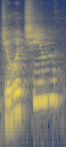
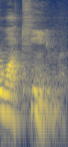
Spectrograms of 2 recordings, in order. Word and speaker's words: Joachim: I've heard it pronounced Joachim, but I prefer Joachim, so I'm going to pronounce it Joachim.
